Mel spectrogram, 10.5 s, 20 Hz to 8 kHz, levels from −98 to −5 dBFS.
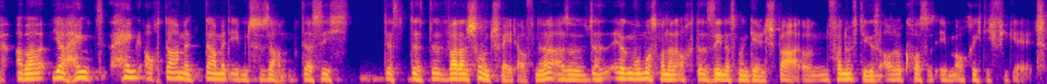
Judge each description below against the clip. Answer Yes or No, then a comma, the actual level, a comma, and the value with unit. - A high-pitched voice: No, low, 135 Hz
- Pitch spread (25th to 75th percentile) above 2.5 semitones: Yes, average, 2.9 semitones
